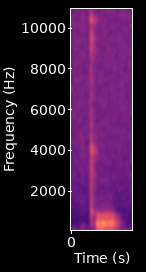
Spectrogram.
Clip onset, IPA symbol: tʰ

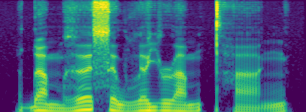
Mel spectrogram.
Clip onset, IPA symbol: ɗ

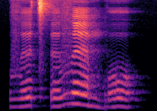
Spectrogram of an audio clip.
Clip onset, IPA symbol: v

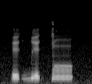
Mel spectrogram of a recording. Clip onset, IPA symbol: e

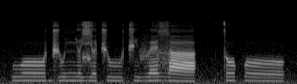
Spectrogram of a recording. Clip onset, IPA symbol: w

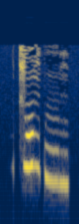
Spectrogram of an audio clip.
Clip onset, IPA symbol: t͡ɕ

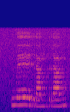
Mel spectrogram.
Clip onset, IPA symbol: w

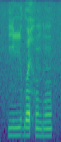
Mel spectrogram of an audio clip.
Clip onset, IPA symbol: j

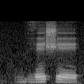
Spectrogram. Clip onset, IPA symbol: bʱ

